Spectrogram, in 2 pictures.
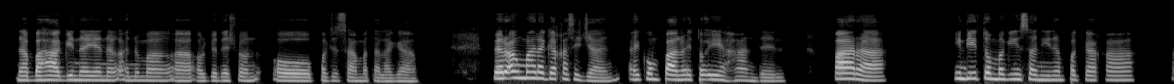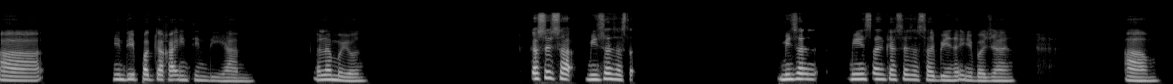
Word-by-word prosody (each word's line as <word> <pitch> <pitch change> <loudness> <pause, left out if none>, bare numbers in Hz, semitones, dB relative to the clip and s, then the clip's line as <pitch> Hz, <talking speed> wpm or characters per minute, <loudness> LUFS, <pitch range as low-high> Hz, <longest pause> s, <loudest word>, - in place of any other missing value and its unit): na 200 -1 +1
bahagi 205 0 +3
na 200 - +2
yan 195 0 0
ng 190 - -2
anumang 185 -1 -3
ah 170 0 -1
organisasyon 175 +3 -4
o 170 -3 +2
pagsasama 170 -2 -5
talaga. 145 -1 -5 0.8
Pero 285 +1 +9
ang 300 - +5
mahalaga 280 -3 +5
kasi 240 -3 -2
diyan 170 +4 -4
ay 225 0 0
kung 250 -2 +2
paano 220 -1 +5
ito 220 +1 -2
iha-handle 170 -6 -2 0.5
para 230 -9 +6 0.7
hindi 275 0 +3
ito 275 - +4
maging 240 -1 +2
sanhi 215 -4 0
ng 205 0 -2
pagkaka 205 -1 -3 0.4
ah 185 -2 0 0.8
hindi 235 0 0
pagkakaintindihan 200 -9 -3 0.6
alam 220 +1 +2
mo 195 - 0
yun. 165 0 -3 1.7
Kasi 265 +3 +4
sa, 250 -2 +2
minsan 230 +2 +2
sa 220 - 0
sa. 210 - -8 1.4
Minsan, 240 0 +2 0.3
minsan 245 0 +1
kasi 230 0 -1
sasabihin 195 -2 -2
ng 215 - -4
iba 175 -2 -3
diyan. 170 0 -4 1.1
Uhm, 170 -2 0
200 Hz, 120 wpm, -24 LUFS, 175-230 Hz, 1.7 s, Pero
